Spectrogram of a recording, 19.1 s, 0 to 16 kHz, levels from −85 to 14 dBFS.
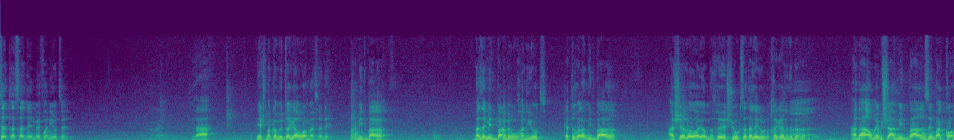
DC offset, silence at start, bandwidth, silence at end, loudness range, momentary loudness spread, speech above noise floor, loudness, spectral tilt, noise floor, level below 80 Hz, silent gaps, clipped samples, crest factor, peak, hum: under 0.1%; 0 s; 11.5 kHz; 0 s; 11 LU; 22 LU; 30 dB; -12 LUFS; -8 dB/octave; -41 dBFS; -38 dBFS; none; under 0.1%; 12 dB; 0 dBFS; none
